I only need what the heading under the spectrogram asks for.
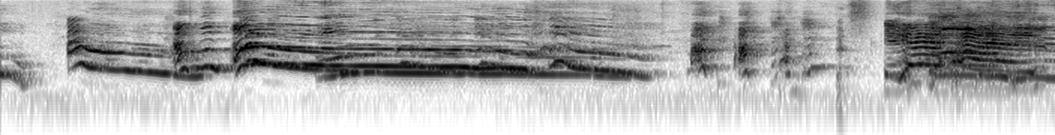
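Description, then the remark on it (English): Several people howl together like dogs, holding long wavering wails, then break off into choppy chuckles before launching into another loud burst of howling. “Okay, yeah, y'all start howling.”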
